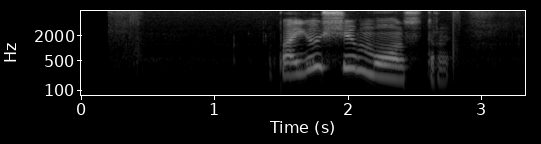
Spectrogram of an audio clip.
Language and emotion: Russian, neutral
